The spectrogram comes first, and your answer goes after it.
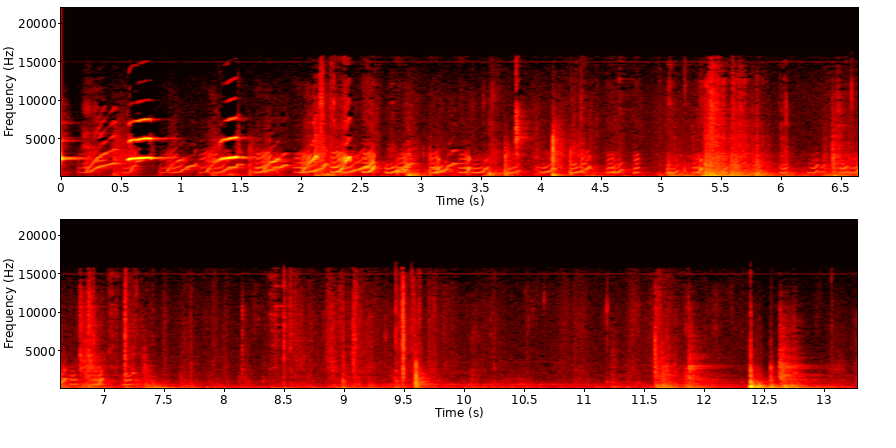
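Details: Two guinea pigs in a cage, opening with a quick series of rising squeals that fade after a few seconds, followed mostly by rustling, clattering and sharp knocks as the animals move around.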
